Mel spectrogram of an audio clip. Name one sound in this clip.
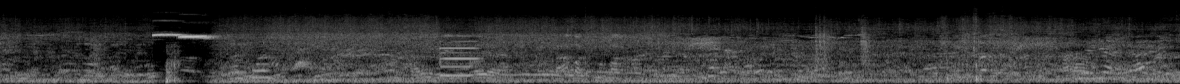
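A large crowd of spectators chatters and calls out outdoors.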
